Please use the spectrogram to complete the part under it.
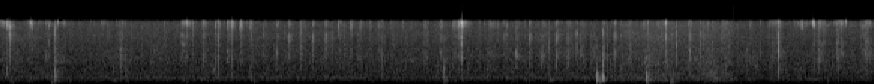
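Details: Pet guinea pigs in a herd eat carrots and yellow pepper in their run at floor time. Sparse, soft crunches and scattered sharp bites come at irregular intervals over a quiet room.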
